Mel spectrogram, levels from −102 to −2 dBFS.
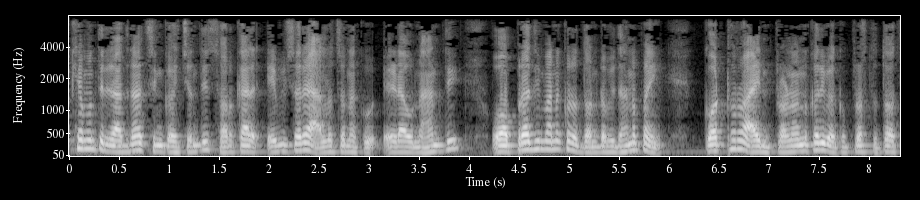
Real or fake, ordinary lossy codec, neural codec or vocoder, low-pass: real; none; none; 7.2 kHz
